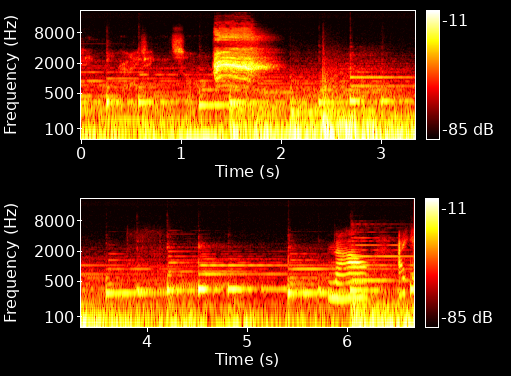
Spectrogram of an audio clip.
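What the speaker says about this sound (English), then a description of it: "A very loud crow." A loud crow caws in harsh, raspy bursts among a stretch of talking voices, with a strong call standing out briefly near the start and another toward the end.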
